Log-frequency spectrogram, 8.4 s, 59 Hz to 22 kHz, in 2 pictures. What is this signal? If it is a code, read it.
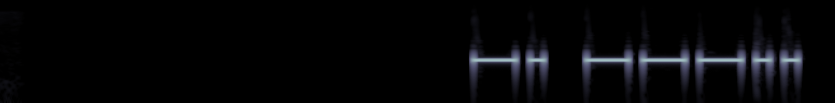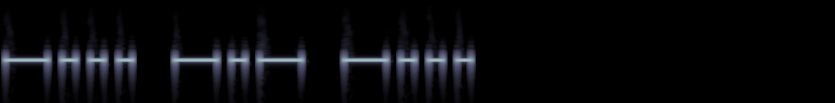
Morse code, heard as a keyed tone, about 17 wpm, 700 Hz. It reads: N8BKB
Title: USA Call Signs - 5 Characters - 17wpm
